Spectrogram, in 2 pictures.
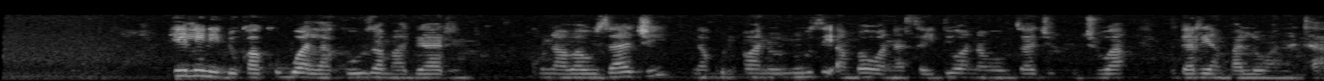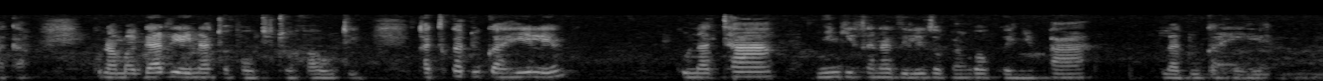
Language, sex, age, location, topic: Swahili, female, 18-24, Kisii, finance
